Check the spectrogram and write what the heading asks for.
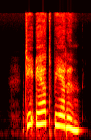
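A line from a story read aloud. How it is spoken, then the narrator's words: Excited calling, two voices. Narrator (German): rufen Emmerla und Roberto aufgeregt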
